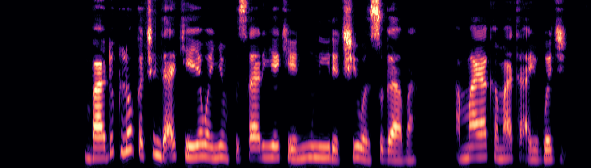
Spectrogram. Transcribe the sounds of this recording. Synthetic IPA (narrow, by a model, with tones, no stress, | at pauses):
baː˨dʊ˦kloː˦kɐ˨t͡ʃɪ˦nda˨ʔa˦kʲeː˨jɐ˦wɐ˨ɲjɪ˦mɸɪ˦sʼaː˦ɽiː˦jɐ˦kʲʰeː˨nuː˦neː˦da˨t͡ʃiː˦wɔ˨nsʊ˦ɡaː˨ba˦ʔ | ʔa˨mːaː˦jaː˦kaː˨maː˦tʰa̰˨ʔa̰˨ji˦ɡʷɐ˦d͡ʒiː˨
